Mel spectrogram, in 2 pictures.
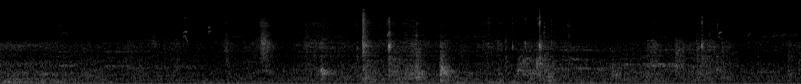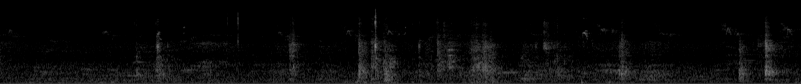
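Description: Birds chirping in short, irregular calls.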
